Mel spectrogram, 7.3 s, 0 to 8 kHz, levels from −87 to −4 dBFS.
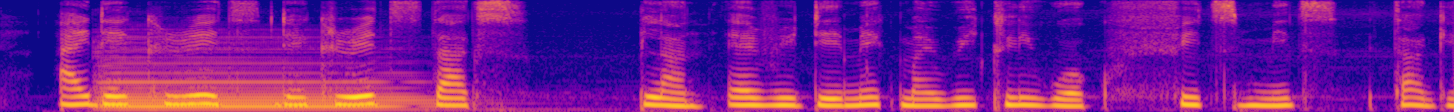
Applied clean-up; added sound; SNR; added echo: none; Bowed string instrument; 8 dB; none.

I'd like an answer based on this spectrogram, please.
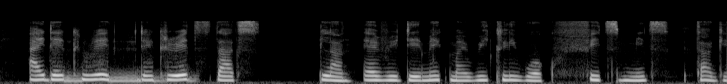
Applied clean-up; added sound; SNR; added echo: neural diffusion model UNIVERSE++.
